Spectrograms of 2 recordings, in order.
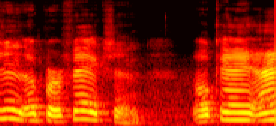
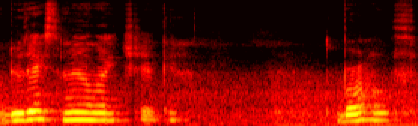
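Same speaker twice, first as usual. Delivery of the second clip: usual speaking voice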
